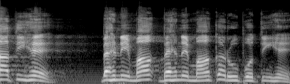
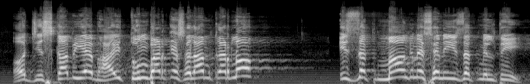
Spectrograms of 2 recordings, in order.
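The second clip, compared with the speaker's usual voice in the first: high, loud, impassioned appeal; rising into a full preaching shout; 7 semitones higher, 5 dB louder than usual. Real, not acted. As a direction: cry it out to the crowd. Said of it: "preacher shouts his exhortation".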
